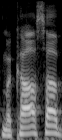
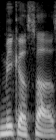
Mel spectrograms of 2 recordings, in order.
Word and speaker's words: Mikasa: name now correctly because all this time I've been pronouncing it like Mikasa, but it's clearly pronounced Mikasa, so I should try and actually stick to the way it's supposed to be said.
